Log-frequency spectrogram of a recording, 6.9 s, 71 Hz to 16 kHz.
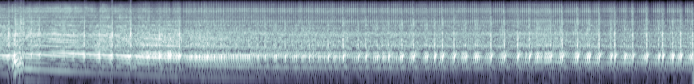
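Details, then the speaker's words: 2003 Honda CR125R two-stroke, low hours, top end never rebuilt: sharp quick top-end tapping that speeds up with revs. Owner suspects piston slap, a sticking power valve or reeds, with a piston and ring job planned. "definitely noise in the top end sounds like maybe piston slap or something going on"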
